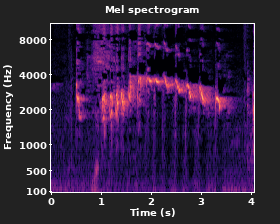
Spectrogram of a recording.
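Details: Greater green leafbird, a champion singer, pouring out a full fill-in song: one sharp note followed by a long, continuous, fast warble that climbs slightly and then settles.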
